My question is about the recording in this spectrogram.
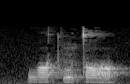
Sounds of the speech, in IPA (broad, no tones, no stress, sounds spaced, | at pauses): w ɔ tʼ ũ t ɔ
